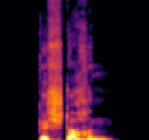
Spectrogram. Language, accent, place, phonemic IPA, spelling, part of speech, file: German, Germany, Berlin, /ɡəˈʃtɔxn̩/, gestochen, verb, De-gestochen.ogg
- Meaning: past participle of stechen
